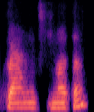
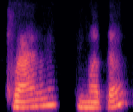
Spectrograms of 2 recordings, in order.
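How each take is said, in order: First: The d sound in the middle is clearly pronounced. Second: The d sound in the middle is left out. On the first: This is the British English pronunciation. "where I pronounce my do. So I say grandmother" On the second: This is the American English pronunciation. "The American English would say grandmother because they will exempt the the"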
